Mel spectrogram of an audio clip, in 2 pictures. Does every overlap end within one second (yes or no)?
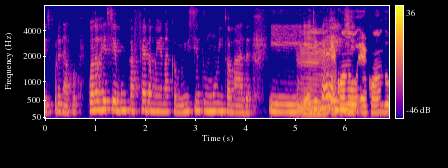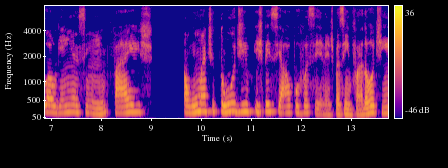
no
